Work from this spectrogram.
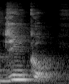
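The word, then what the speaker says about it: ginkgo: commonly you can say even spelling g i n k g o you can pronounce jinko okay two times favorite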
